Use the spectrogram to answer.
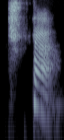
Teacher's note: Jadi H di tengah tenggorokan ya, tipis, halus ya.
